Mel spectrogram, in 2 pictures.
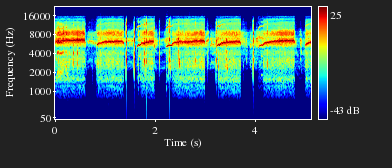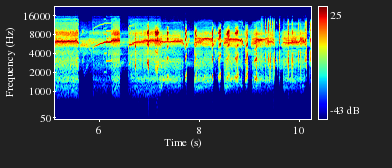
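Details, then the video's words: Original old-style swiftlet calls: repeated harsh, high buzzy bursts broken by short pauses, with thin upward-sweeping whistles and stretches of quick stuttering ticks toward the end. "SUARA JADUL Sudah Terbukti,swallow's original sound"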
